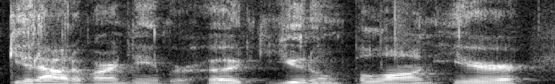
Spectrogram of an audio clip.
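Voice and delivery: retold yelling. Gangster ordering a stranger off the lawn, mock yelling. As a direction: imitate someone yelling to drive off an intruder. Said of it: "he starts cussing and yelling".

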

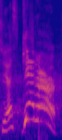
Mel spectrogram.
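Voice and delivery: loud, high-pitched excited yell; gleeful command. Retold or imitated. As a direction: shout it with acted delight. Jesus eagerly picking misfit recruit.

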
